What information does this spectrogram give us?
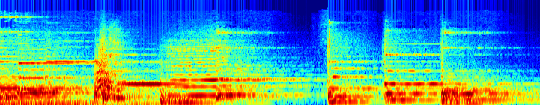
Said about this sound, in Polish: I pojawił się odgłos psa, bo dzisiaj w Zamkolandii rozmawiamy o zwierzętach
